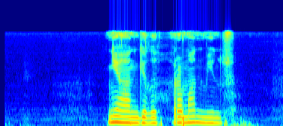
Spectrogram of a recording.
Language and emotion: Russian, neutral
